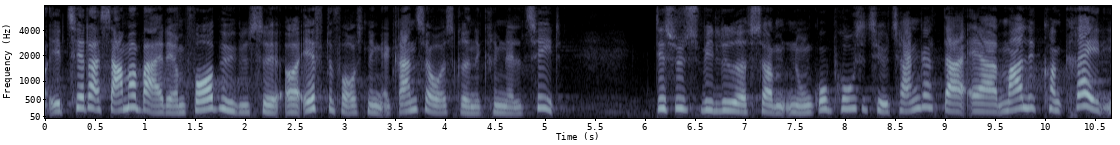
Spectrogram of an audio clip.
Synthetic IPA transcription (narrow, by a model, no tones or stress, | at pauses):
e̝d̥̚t͡sʰeɾɐːsɑ̈mɑ̈ːb̥ɑ̈ɪ̰ɾəɒ̽mfɒːb̥yɡ̥l̩səʔɒ̽ʔefd̥ɐfɒːsɡ̥ne̝ŋæɡ̥ʁansəɒʊɐsɡ̥ʁiðˠnəkʰʁiminælit͡sʰe̝̰ːd̥ | e̝synsʋily̰ːð̞ˠɐsɒ̽mno̝ːn̩ɡ̥o̝̰ːpʰo̝ːsit͡sʰiʊət͡sʰɑ̈ŋɡ̥ɐd̥ɑ̈ʔæɐmɑ̈ːð̞̩ˠle̝d̥̚kʰɒ̽ŋkʰʁɛ̰ːd̥i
